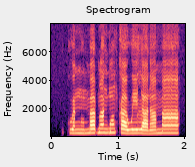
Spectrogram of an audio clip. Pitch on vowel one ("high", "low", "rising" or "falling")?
low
